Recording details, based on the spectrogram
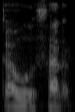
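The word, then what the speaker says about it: কوثر: লাম্বা হবে ইনাকাল কাউসার কাউসার এখানে সা আছেশিন পড়লে ভুল হবে ফাসল্লি সদলামের ধরবে আবার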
